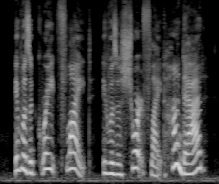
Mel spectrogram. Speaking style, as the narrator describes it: in a voice I can still hear in my mind, the girl exclaimed to her dad excitedly

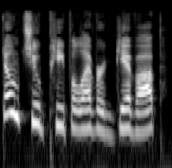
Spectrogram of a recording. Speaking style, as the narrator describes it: Brother Ernest grumbled

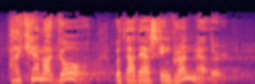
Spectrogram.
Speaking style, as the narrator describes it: faltered Rupert

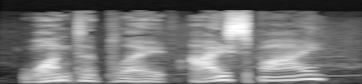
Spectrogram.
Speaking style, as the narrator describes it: whispered

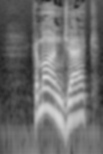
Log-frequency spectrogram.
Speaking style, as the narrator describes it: Mike hollered

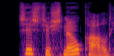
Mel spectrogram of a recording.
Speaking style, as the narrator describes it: said

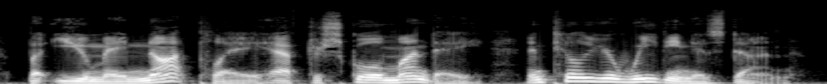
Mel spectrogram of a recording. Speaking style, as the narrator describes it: Mother had said, adding firmly

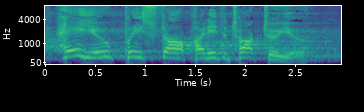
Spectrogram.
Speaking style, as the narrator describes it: he shouted out

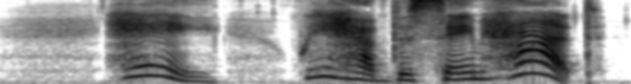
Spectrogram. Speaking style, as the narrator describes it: Sydney exclaimed

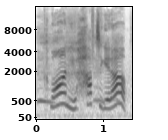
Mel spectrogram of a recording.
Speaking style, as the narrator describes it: I gasped, trying to help the girl sit up

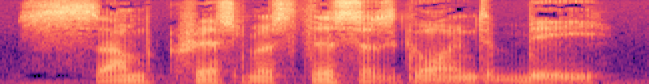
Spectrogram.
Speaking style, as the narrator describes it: Kip muttered

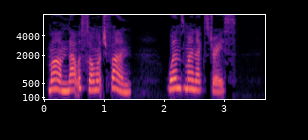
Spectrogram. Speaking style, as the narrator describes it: she blurted out

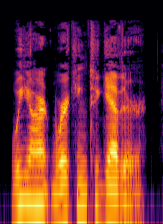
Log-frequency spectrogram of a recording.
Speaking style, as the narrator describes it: Ammon said

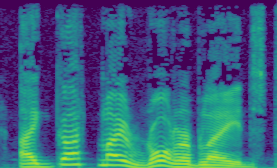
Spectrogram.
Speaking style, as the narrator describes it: Tim shouted

